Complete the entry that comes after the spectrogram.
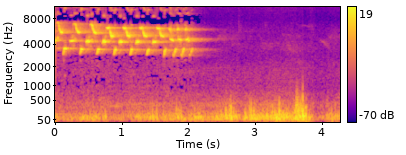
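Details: Goldfinch and canary hybrid, male goldfinch father and canary mother, trained to sing limpio goldfinch base calls. A dense, high, rapid trill of repeated notes fills two seconds, followed by low rumbling background noise.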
